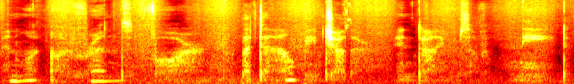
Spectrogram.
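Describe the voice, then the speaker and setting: A woman as a slow, whispering elf princess. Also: a little high, flat delivery, low-quality recording. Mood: soothing, caring. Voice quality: soft, breathy whisper. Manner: slow, gentle, soothing, hushed. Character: kind, reassuring young elf princess of a royal family. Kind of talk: ASMR personal attention roleplay.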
